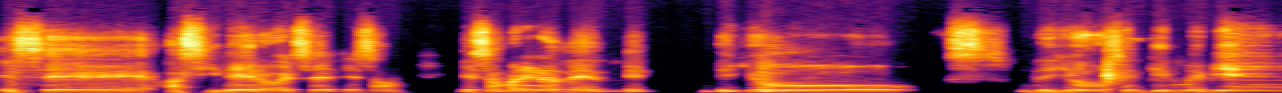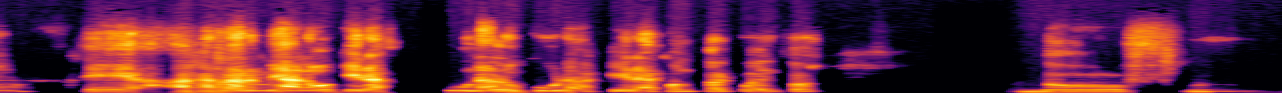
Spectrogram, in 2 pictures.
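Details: Adult man who has stuttered since childhood and struggled to hide it through adolescence, now a storyteller and a member of a stuttering foundation; stuttering.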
